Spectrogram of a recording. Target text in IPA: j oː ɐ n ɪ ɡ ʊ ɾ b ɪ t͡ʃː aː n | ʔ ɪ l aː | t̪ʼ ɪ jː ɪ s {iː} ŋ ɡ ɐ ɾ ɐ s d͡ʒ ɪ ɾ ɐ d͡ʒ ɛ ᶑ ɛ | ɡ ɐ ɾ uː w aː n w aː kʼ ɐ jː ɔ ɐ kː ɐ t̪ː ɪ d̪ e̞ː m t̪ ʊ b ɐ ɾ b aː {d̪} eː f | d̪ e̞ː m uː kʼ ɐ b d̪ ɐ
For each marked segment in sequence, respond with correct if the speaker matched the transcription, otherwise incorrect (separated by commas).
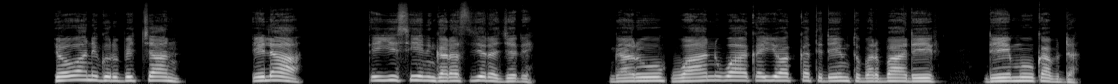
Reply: correct, correct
